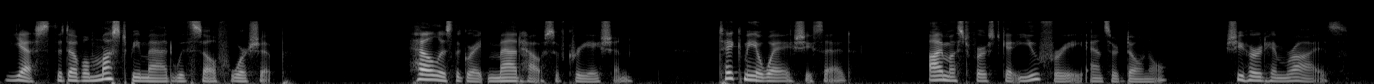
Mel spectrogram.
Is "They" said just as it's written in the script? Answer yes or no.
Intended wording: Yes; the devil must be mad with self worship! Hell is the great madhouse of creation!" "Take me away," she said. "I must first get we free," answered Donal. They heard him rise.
no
